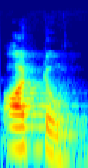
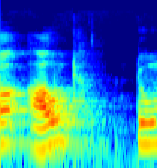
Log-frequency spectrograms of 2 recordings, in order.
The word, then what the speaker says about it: ought to: तो बच्चे जो सिक्स्थ मॉडल है हमारा दैट इज ऑट टू। अब इसको आउट टू मत बोलना, दैट इज ऑट टू, ये प्रोनाउंसिएशन है इसका।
